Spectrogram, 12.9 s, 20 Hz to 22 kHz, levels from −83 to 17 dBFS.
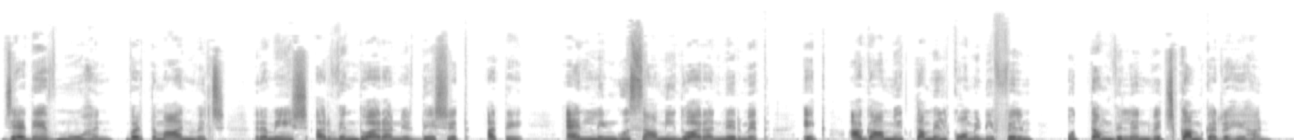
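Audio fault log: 5.60–5.66 s, 9.13–9.17 s, 9.49–9.54 s and 11.78–11.81 s: pre-echo. Before each sharp speech onset, a short hiss rises for about 37 to 59 ms, and the attack itself sounds softened. The transform codec spread quantisation noise sized for the loud onset across its whole block, including the quiet stretch before it. Unlike reverberation or echo, which trail after a sound, this smear arrives ahead of the attack.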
